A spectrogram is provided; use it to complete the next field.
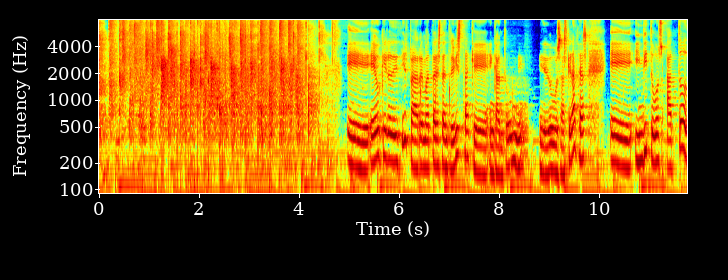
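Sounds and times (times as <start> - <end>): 
audience applause: 0.0 - 4.7
speech: 5.0 - 11.7.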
